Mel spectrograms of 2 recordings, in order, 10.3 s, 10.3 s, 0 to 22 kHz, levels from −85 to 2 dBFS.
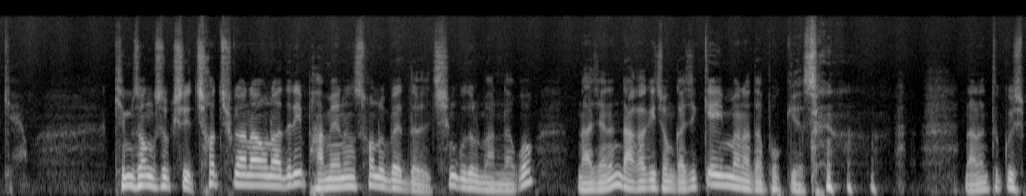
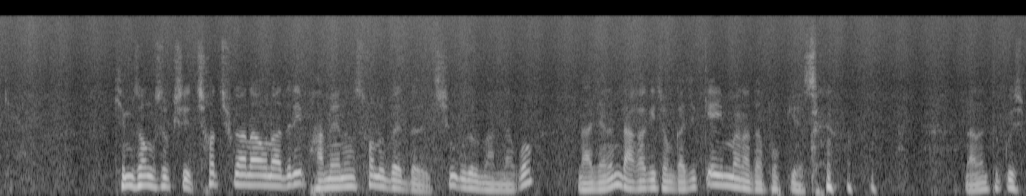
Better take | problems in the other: first | hiss; loud; throughout; 5 dB below the speech; faint in the first

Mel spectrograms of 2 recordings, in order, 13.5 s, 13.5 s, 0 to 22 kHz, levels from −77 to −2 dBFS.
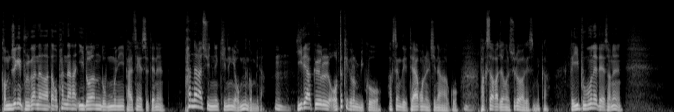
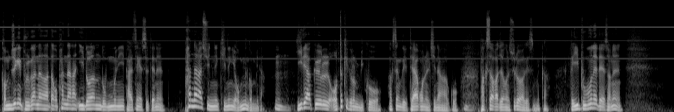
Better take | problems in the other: first | high-pitched whine; faint; throughout; 8 kHz, 25 dB below the speech

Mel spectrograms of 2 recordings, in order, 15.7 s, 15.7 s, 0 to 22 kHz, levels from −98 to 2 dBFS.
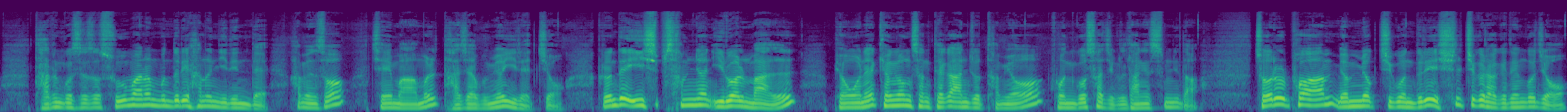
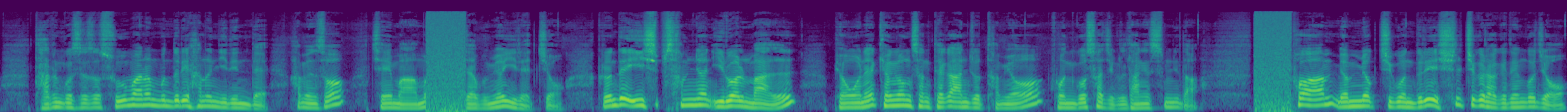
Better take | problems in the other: first | audio cutting out; filled with static; at 4.5 s and at 13 s

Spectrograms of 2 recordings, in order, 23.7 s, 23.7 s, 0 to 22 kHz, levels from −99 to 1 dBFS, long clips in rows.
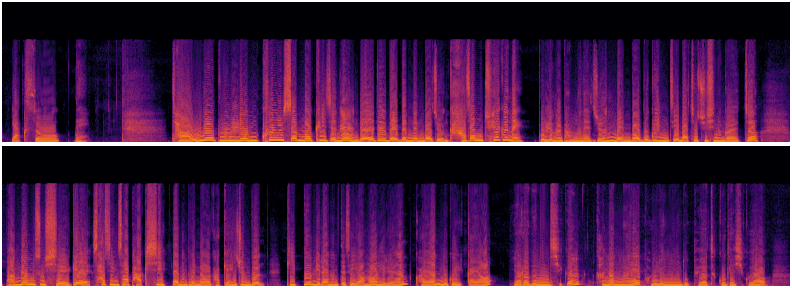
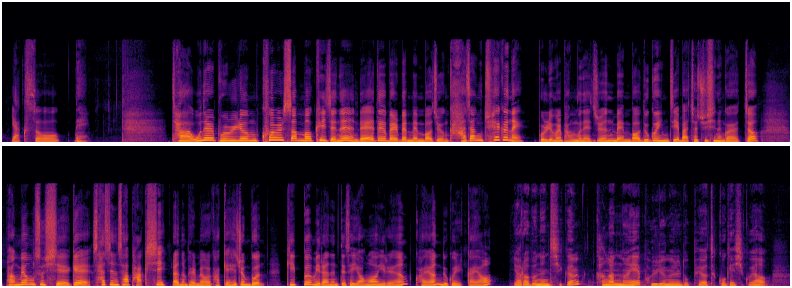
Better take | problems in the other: second | distortion; heavy; 31% of the sound clipped

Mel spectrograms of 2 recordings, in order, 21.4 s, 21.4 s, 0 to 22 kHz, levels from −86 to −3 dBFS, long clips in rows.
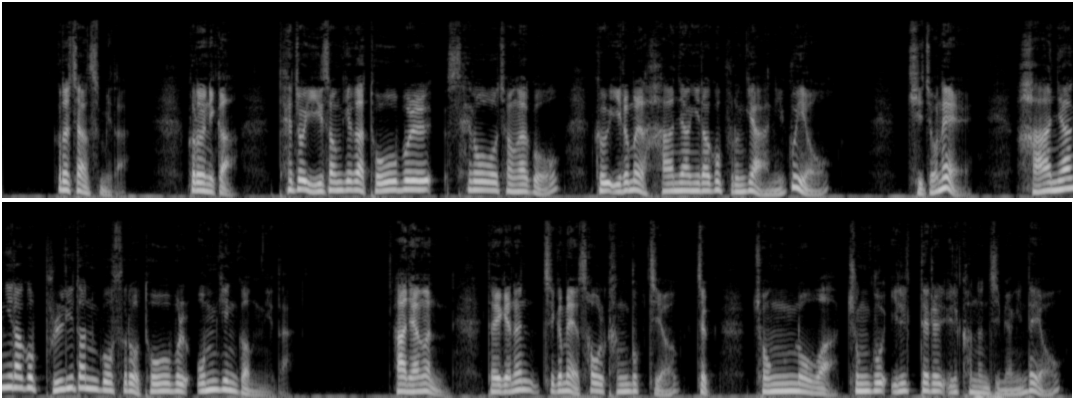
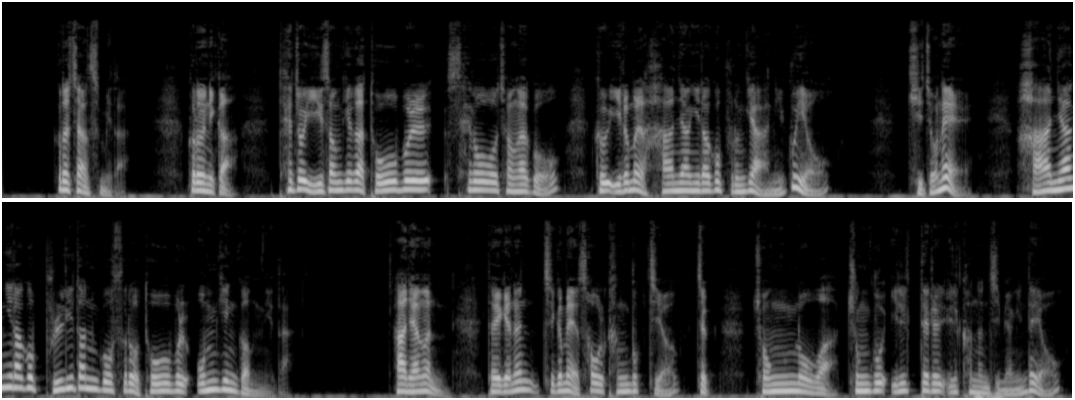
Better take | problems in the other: neither | none

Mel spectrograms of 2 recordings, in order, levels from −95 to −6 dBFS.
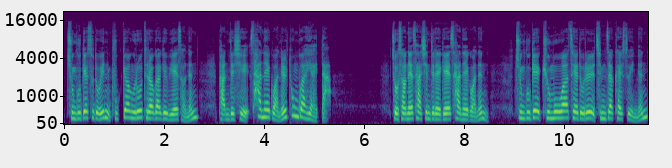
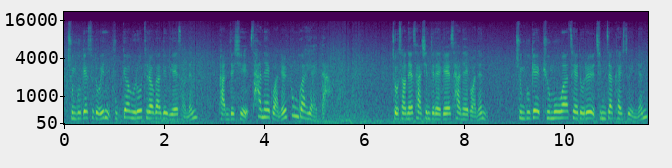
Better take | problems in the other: first | wind noise on the microphone; occasional gusts; 15 dB below the speech

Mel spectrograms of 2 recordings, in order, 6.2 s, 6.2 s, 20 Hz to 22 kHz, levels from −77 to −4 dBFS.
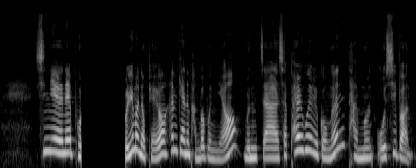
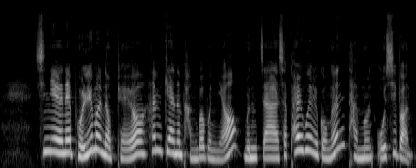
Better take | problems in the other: second | audio freezing; at 1 s for 0.5 s

